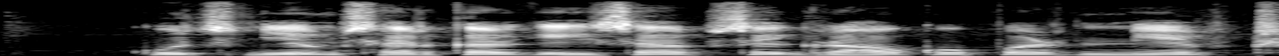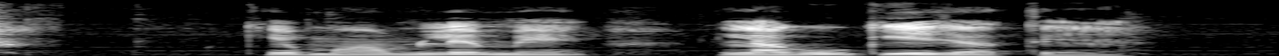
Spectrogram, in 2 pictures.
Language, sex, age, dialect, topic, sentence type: Hindi, male, 31-35, Awadhi Bundeli, banking, statement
